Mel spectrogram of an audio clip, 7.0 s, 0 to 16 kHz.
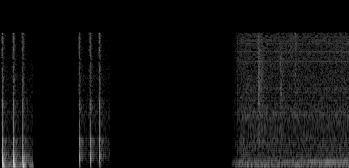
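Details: Percussion along the scapular line of the back during a held deep breath and then a held exhalation, marking where resonance changes to dullness: two quick sets of three taps. Diaphragmatic excursion check; the normal excursion is 3–6 cm.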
